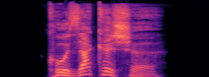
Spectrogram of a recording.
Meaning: inflection of kosakisch: 1. strong/mixed nominative/accusative feminine singular 2. strong nominative/accusative plural 3. weak nominative all-gender singular
- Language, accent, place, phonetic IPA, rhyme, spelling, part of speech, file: German, Germany, Berlin, [koˈzakɪʃə], -akɪʃə, kosakische, adjective, De-kosakische.ogg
